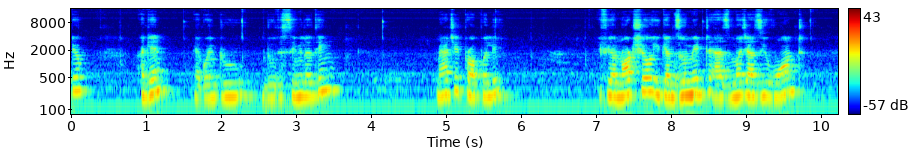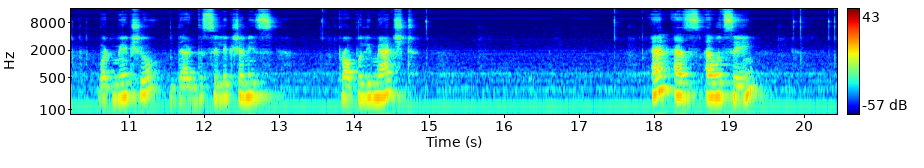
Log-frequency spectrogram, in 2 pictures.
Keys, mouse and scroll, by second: 0.0 scroll up 1, 1.5 click, 2.5-3.1 scroll down 1, 3.1-4.2 scroll up 1, 4.2 click, 5.3 right click, 5.4 right click, 6.1 scroll down 1, 8.4-10.2 drag, 10.0 click, 10.2 scroll up 2, 10.8-12.8 scroll down 2, 12.8 click, 14.0-14.9 scroll up 2, 14.9-17.3 drag, 17.3 right click, 17.8-18.4 scroll down 1, 18.6-19.8 scroll up 2, 19.8-20.4 drag.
